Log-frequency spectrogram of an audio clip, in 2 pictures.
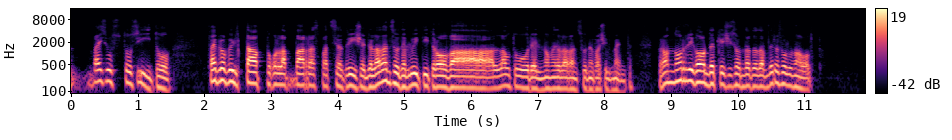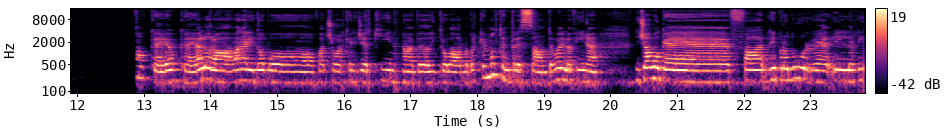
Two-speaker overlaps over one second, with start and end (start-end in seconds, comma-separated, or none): none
